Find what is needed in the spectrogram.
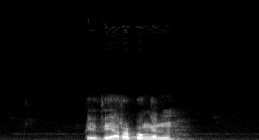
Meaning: plural of Bewerbung
- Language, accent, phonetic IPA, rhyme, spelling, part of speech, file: German, Austria, [bəˈvɛʁbʊŋən], -ɛʁbʊŋən, Bewerbungen, noun, De-at-Bewerbungen.ogg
